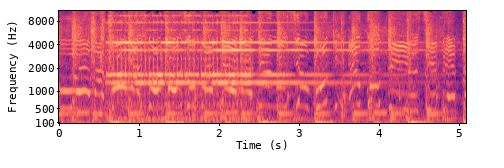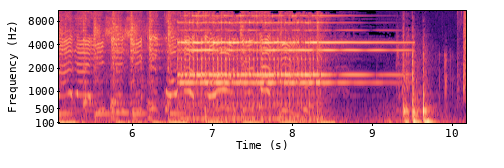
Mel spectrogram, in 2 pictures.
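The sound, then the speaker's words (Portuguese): A telephone rings steadily and persistently with nobody picking up, its bright electronic tone loud before cutting off near the end with a soft clunk; a call placed to a friend who does not answer. “Menina, essa rapariga se meteu aonde que não atende esse telefone, hein?”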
